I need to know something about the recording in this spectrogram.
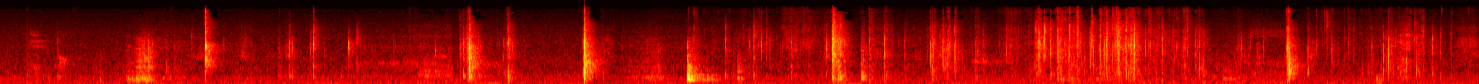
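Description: Small translucent plastic sealing bags crinkling and rustling as they are handled, with several sharp clicks and taps scattered through; the densest crinkling comes about ten seconds in.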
